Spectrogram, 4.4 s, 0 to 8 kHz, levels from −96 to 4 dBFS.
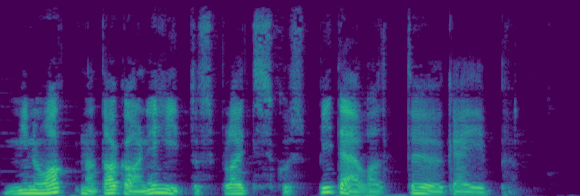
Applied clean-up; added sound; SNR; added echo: classical method WPE with log-MMSE.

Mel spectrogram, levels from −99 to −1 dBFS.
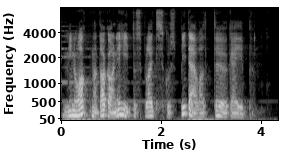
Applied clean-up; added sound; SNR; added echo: none; Piano; 20 dB; reverberation time 0.2 s.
